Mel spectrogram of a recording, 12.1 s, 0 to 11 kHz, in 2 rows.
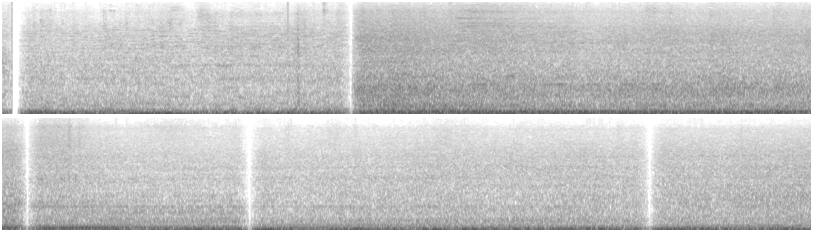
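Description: Jeep driving on the highway, heard from inside the cabin: a steady low engine and road rumble. It comes in several short clips cut together, with abrupt breaks about 2.5, 6, 8 and 11 seconds in.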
